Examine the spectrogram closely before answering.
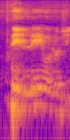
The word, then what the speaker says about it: téléologie: Non, téléologie comme la télé.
